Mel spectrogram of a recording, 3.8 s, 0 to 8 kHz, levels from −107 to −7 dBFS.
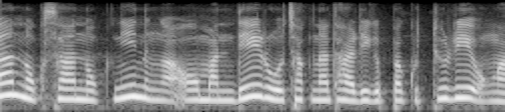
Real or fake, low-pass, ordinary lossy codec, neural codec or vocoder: real; 7.2 kHz; none; none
